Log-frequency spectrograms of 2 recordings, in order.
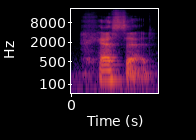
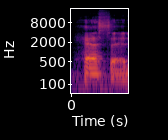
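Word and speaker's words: חסד: The word that is love there is the Hebrew word chesed. And if you are learning Hebrew, it's not Hesed. It's Chesed. It's like CH, but that's the way the Hebrew is pronounced.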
